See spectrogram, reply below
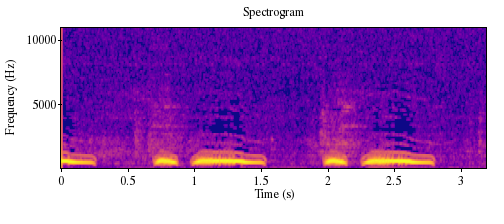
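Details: Decoy spotted dove calling to lure wild doves, in the voice style called giọng hạp: a short coo followed by a longer, slightly descending croo, the pair given twice within three seconds, with a faint low hum behind.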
